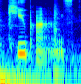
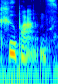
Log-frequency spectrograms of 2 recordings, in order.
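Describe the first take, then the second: First: It is said in a Long Island accent. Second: It is said in a standard accent.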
